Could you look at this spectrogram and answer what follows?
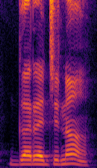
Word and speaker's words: गर्जना: अब आप देखेंगे क्योंकि यहाँ पर र स्वर रहित है इसीलिए गर्जना होगा और गरजना में र स्वर सहित है, वहाँ पर अ भी लगा हुआ है इसीलिए उसका उच्चारण होगा गरजना।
